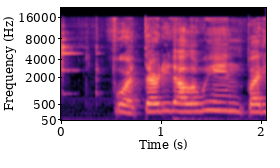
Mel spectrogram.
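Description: A handbell rings.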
